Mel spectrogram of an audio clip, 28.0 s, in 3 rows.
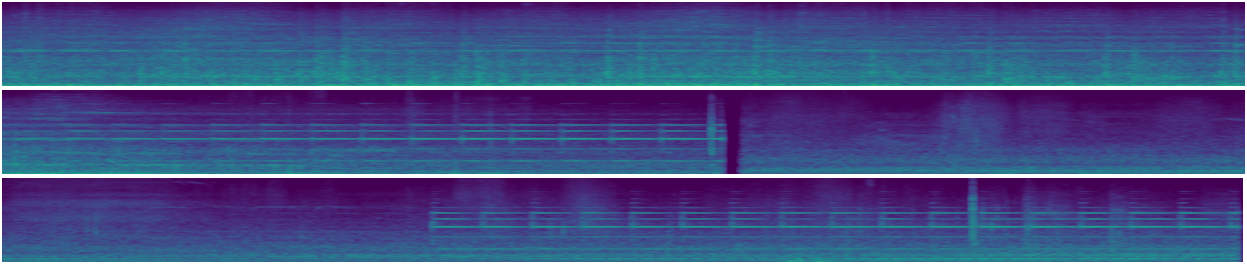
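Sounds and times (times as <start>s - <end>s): crossing bell ringing: 0.0s - 14.8s, 21.8s - 27.9s
freight train rumbling past: 0.0s - 14.8s, 17.4s - 27.9s.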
